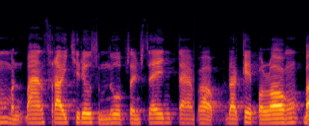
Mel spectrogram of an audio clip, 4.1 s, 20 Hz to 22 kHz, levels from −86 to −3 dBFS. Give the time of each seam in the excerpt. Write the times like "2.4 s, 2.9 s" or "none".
2.6 s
